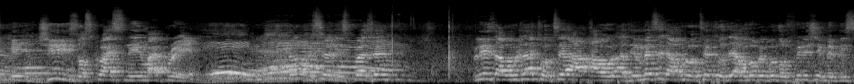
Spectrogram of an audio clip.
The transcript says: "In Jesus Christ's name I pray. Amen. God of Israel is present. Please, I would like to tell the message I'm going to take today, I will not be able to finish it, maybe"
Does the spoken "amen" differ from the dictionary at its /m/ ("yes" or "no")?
yes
